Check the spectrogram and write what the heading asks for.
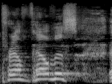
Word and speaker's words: pelvis: She's like, Elvis, like pelvis.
